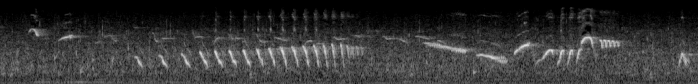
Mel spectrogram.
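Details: White-rumped shama singing for training other shamas: a rapid run of rising whistled notes climbing in pitch, then swooping slurs and sharp upswept calls.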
